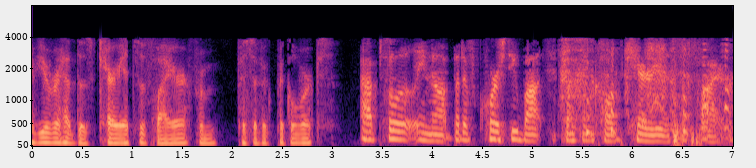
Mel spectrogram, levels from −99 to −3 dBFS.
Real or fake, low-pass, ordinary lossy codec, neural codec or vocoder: real; 7.2 kHz; AAC, 16 kbps; none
